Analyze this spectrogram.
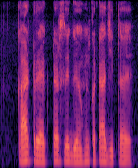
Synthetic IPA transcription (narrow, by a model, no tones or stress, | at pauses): kaːɾʈɾɛːk̚ʈəɾseɡɛːɦũkɐʈad͡ʒiːt̪aɛ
